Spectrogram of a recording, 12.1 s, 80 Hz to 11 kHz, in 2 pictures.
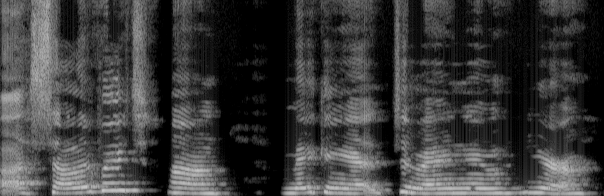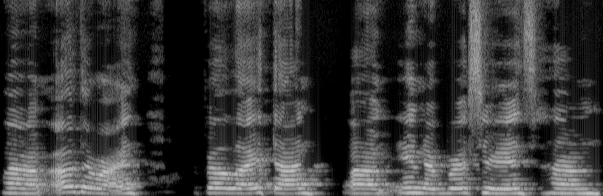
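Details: Dysarthria in an adult woman with probable ALS, diagnosed in 2014 at age 33 after rapid onset (half Ironman to needing a cane within six months); about ten years since diagnosis; real speech.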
